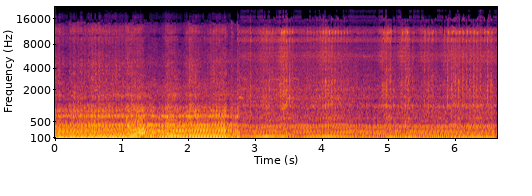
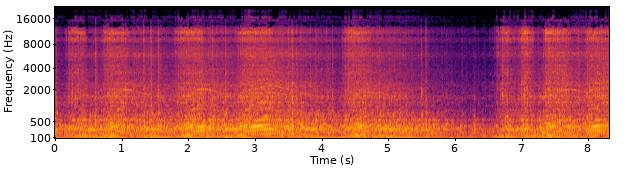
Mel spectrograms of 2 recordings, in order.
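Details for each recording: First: Abandoned, seized 1980 International Scout II, first start: uneven, lumpy firing that stumbles then settles into a ragged, smoky idle as diesel left in the cylinders burns off. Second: Abandoned 1980 International Scout II, engine previously seized, now running after diesel soak; catches and revs through several throttle blips, rough but clean with no knocks; still burning off crud, needs carburetor.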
